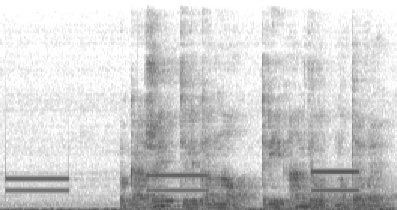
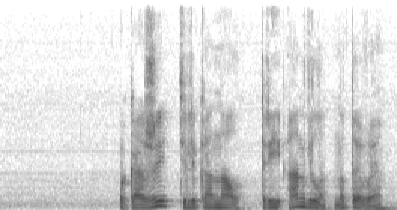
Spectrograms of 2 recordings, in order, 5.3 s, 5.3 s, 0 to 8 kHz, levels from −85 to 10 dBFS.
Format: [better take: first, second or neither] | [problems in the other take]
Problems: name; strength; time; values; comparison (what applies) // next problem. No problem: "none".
second | background sound (Telephone); 1 dB below the speech // room echo; dies away in 0.9 s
